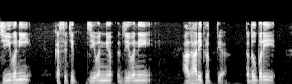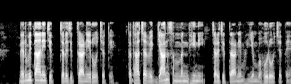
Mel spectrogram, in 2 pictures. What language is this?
Sanskrit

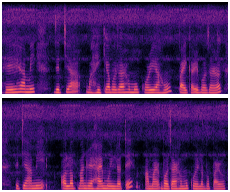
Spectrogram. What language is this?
Assamese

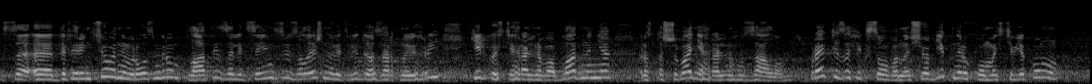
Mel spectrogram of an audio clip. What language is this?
Ukrainian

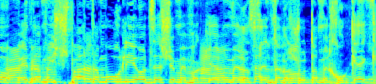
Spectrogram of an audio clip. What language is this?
Hebrew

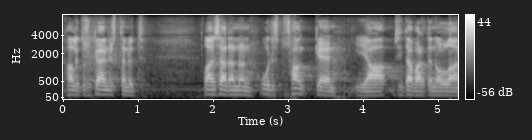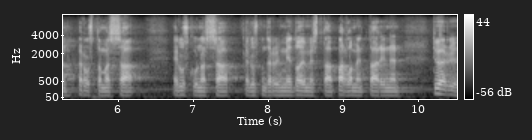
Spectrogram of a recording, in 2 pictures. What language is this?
Finnish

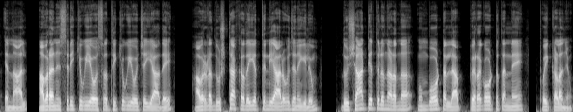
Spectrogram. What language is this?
Malayalam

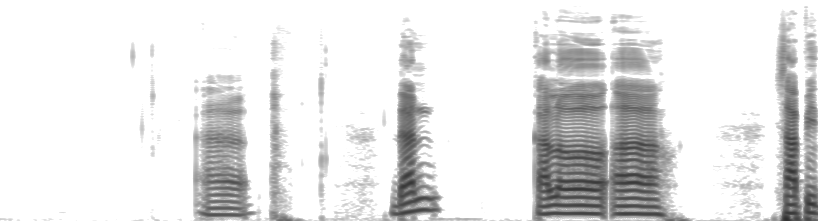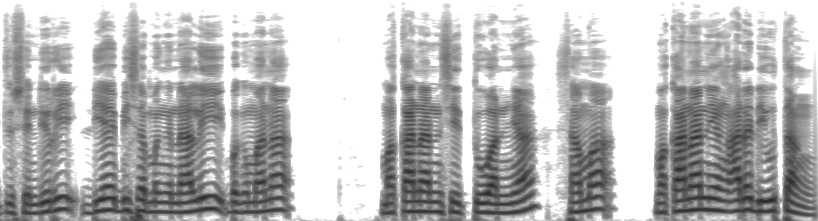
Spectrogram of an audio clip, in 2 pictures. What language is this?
North Moluccan Malay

